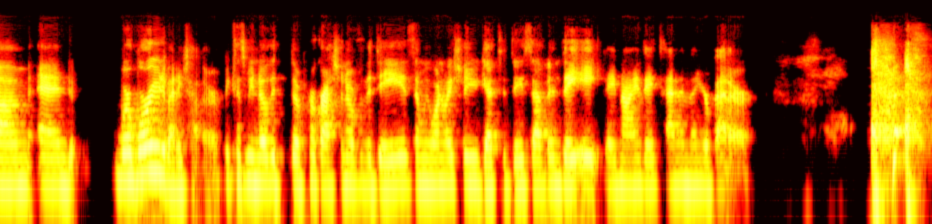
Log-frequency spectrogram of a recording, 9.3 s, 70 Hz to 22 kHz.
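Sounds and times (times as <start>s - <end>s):
speech: 0.0s - 7.6s, 8.7s - 9.2s
person coughing: 8.7s - 9.3s.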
